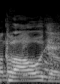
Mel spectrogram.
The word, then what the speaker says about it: cloud: Un cloud, un cloud. – Exactement, cloud, voilà.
